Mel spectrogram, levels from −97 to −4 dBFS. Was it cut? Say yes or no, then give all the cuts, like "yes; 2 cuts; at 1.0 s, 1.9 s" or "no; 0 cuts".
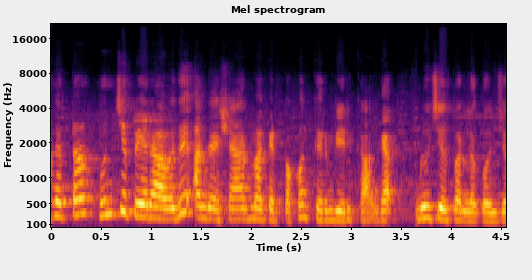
yes; 1 cut; at 3.6 s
